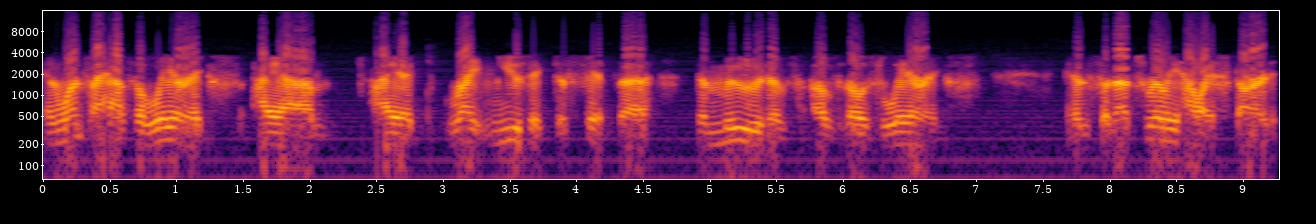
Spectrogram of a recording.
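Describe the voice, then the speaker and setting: A man's voice: deep voice, sharp tone, no room sound, low-quality recording. A young man from the US East Coast, a musician answering interview questions in a casual, hesitant way with many fillers and restarts. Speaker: musician guest.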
